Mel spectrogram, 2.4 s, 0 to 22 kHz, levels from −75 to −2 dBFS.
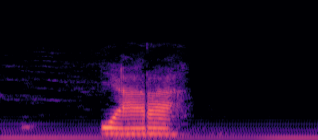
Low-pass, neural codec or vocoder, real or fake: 7.2 kHz; none; real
